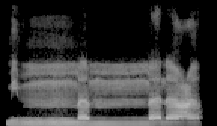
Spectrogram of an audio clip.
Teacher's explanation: Dengung pada huruf nun lebih kuat daripada huruf mim, sehingga ketika kita membaca wa ketika kita membaca mimman mana'a, maka kita katakan dengung ini berasal dari huruf nun dan bukan dari huruf mim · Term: idgham naqis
